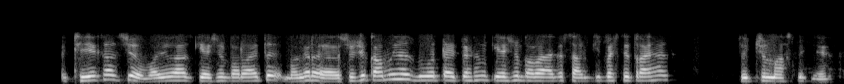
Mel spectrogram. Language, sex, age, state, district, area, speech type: Kashmiri, male, 18-30, Jammu and Kashmir, Kulgam, rural, conversation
